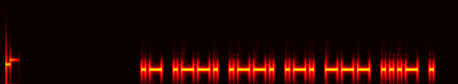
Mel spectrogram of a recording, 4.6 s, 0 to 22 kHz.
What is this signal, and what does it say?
Morse code, heard as a keyed tone, about 30 wpm, 700 Hz. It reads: APPROVE
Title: Seven Letter Words - 30wpm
